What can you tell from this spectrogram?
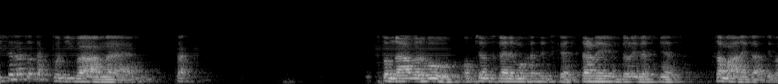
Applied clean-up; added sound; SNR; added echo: neural separator model SepFormer DNS4.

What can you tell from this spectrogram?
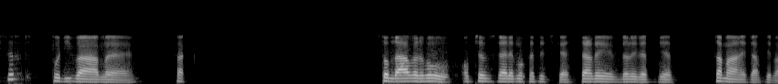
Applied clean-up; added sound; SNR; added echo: neural separator model SepFormer WHAMR!.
